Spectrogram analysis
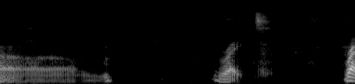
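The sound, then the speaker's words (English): Pen writing notes, a few short scratchy strokes following a stretch of speech, with quiet gaps between them. “All right, so I'm just writing some reference down for Baby Boy, right?”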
